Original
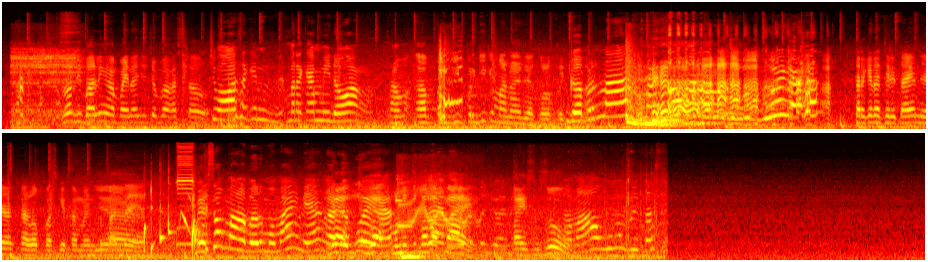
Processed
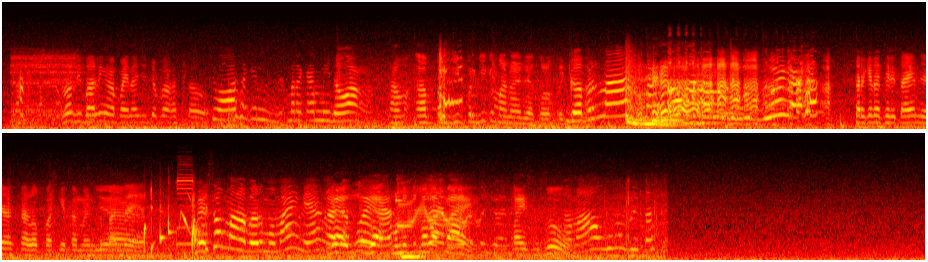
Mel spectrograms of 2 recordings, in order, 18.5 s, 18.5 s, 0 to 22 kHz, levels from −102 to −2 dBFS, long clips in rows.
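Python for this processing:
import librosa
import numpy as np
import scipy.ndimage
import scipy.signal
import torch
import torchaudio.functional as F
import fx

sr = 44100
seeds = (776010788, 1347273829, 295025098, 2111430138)

y = fx.lowpass(x, sr, hz=fx.steps((0.0, 1800.0), (1.68, 1000.0), (3.34, 2800.0)), slope=12)
y = fx.dmg_noise_colour(y, sr, seeds[0], colour='brown', level_db=-45.0)
y = y * 10.0 ** (-6.5 / 20.0)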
